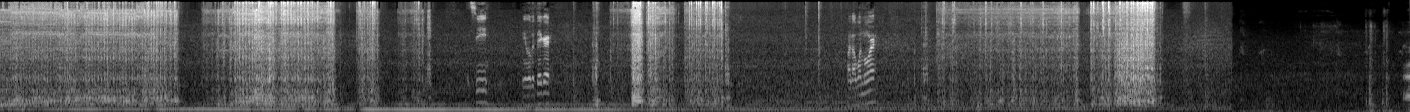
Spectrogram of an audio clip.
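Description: A step drill bit bores out a hole for a waterproof camera port with a loud, steady whirring drone that runs in repeated bursts and cuts out near the end, while a person speaks over it.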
